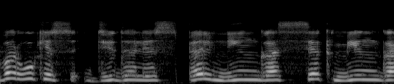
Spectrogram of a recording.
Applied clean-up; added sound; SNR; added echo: none; none; none; reverberation time 0.3 s.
